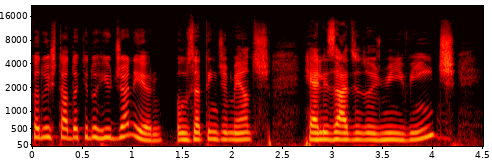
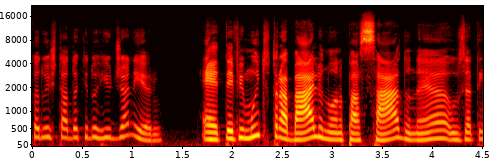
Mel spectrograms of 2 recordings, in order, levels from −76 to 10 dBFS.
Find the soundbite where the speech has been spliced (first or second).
first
